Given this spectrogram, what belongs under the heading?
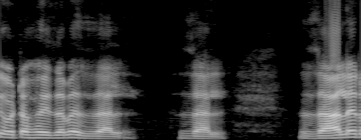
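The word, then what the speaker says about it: ذال: হয়ে যাবে জাল জাল জালের উচ্চারণ আছে জালের উচ্চারণ হলো জাল জিহ্বার আগা হতে নরম ভাবে আদায় হবে আর পূর্বে আমরা আরেকটা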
